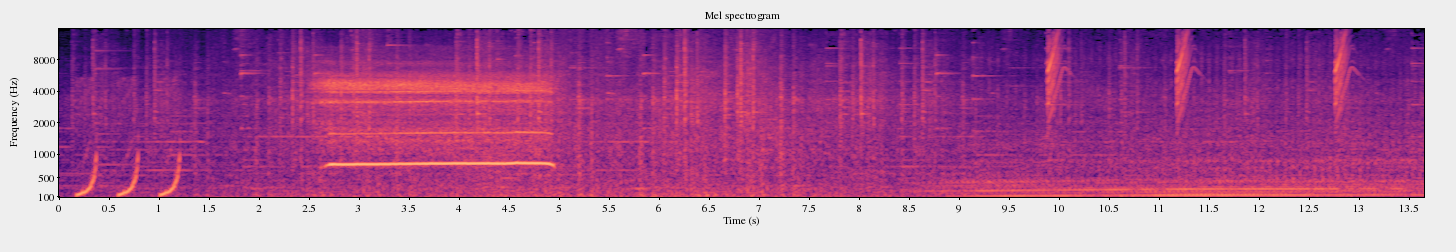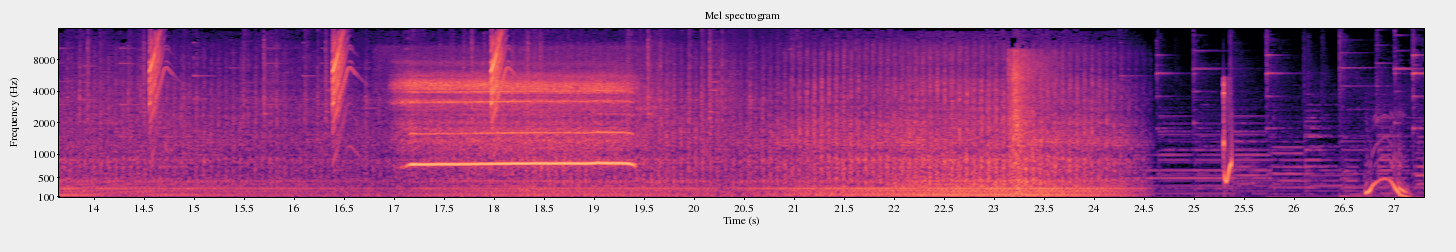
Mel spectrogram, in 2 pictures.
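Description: Cartoon sound effects over children's background music: quick springy boing glides at the start, then a long steady whistle tone lasting about two seconds that sounds twice, early and again about two-thirds through. In between, a low steady hum with scattered sharp clicks swells and then cuts off shortly before the end.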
